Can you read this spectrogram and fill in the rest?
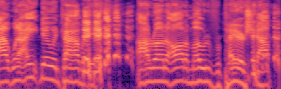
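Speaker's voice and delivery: bad comedian voice. Joking about a terrible impression: terrible Dave Chappelle impression. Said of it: "it's a terrible impression".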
